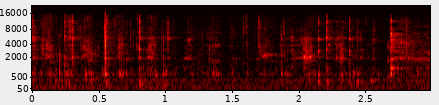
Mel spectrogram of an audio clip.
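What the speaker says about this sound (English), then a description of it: "I'm adding a heaping tablespoon of flour. I'm gonna stir that in." A utensil stirs a heaping tablespoon of flour into banana pancake batter in a bowl, with steady scraping and repeated clinks against the sides, close and continuous.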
